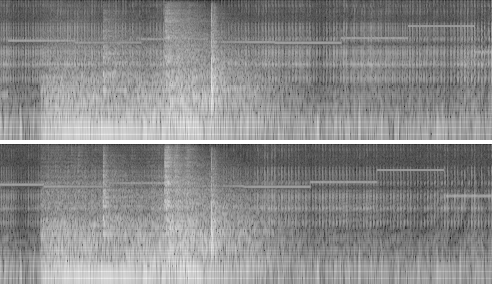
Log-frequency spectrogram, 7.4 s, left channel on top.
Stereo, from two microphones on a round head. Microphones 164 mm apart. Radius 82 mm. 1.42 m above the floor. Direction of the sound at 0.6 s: 50° right (ahead or behind).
